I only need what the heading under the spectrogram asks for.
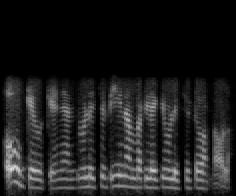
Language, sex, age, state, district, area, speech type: Malayalam, female, 30-45, Kerala, Idukki, rural, conversation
